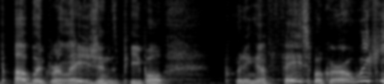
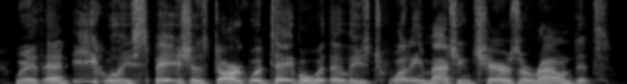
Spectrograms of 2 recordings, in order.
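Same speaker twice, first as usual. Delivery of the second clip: story narration; 4 semitones lower than usual. Acted. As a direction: read the passage out dryly. Reads the fanfic aloud.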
